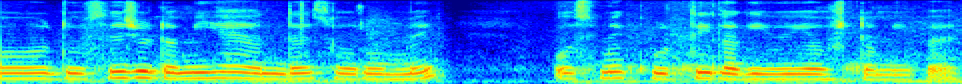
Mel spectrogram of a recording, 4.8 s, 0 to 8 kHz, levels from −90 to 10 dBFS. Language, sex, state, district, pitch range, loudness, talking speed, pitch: Hindi, female, Madhya Pradesh, Dhar, 185-210 Hz, -16 LUFS, 200 wpm, 195 Hz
